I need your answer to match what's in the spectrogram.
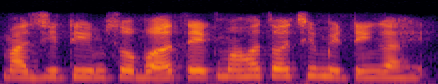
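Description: A woman voicing a calm, newly confident young wife in a read-aloud story, speaking steadily and firmly. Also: fairly high pitch, a little fast, clean tone, natural voice. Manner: calm, firm. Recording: dull lo-fi recording.

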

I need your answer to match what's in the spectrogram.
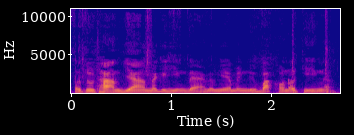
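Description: A man's voice: fairly high pitch, very fast, fairly bright tone, a little hiss or hum. A man giving casual, mocking political commentary straight to his viewers, often laughing.

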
